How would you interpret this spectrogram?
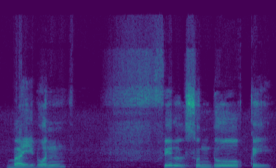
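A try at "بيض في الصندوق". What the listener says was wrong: Nah, ini bacanya baidun fis sunduki ya. Baidun fis sunduki. Jadi ini langsung masuk ke huruf shadnya.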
